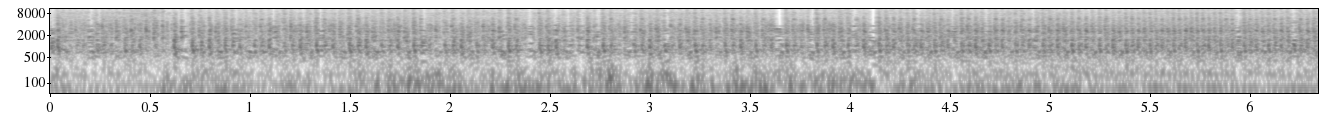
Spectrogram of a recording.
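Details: 1953 Mercedes 170D (W136) four-cylinder diesel, once-seized restoration project, recorded at the rear while idling: loud, rough clatter with sharp irregular knocks and smoke, cleared up a little; owner suspects shot injector nozzles, unconfirmed.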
